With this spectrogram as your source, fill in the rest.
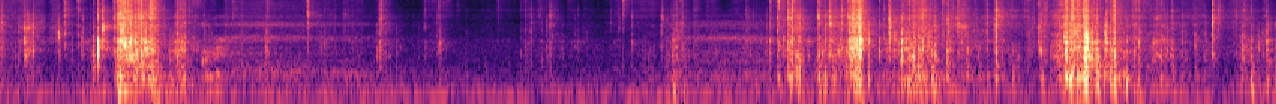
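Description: A foil card wrapper crinkles and rustles as it is torn open.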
